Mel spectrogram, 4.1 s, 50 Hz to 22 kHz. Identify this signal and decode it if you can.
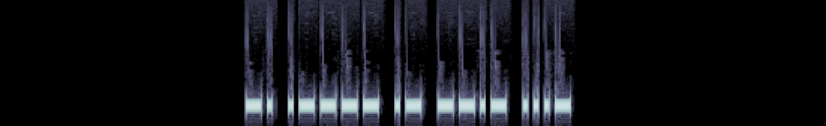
Morse code, heard as a keyed tone, about 46 wpm, 700 Hz. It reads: N1AQV
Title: USA Call Signs - 5 Characters - 3x Character Spacing - 45wpm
